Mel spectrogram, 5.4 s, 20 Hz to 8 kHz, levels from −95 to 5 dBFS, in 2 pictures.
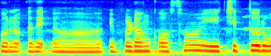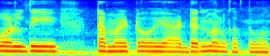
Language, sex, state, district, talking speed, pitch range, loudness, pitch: Telugu, female, Andhra Pradesh, Chittoor, 135 wpm, 185-210 Hz, -16 LUFS, 200 Hz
